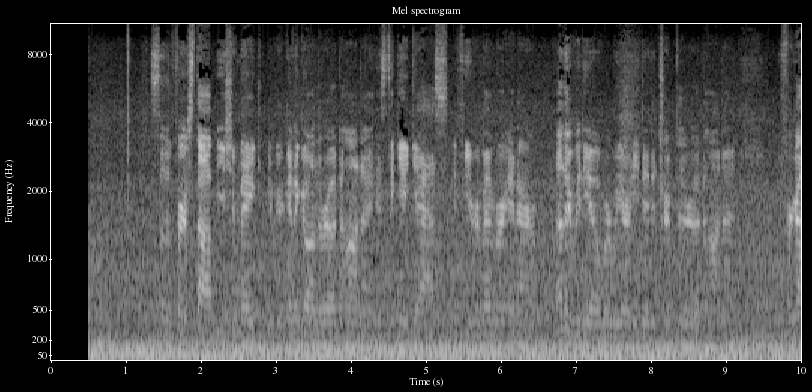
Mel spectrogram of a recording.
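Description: Steady low rumble of road and engine noise inside a moving car's cabin, starting suddenly about half a second in, under a man's talking.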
